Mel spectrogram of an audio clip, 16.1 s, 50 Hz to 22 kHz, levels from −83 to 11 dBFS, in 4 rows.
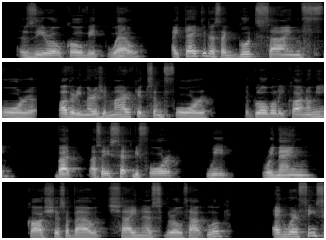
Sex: male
